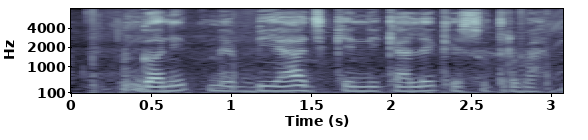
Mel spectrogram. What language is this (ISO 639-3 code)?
bho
